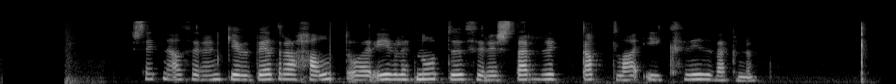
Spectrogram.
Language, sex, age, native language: Icelandic, female, 40-49, Icelandic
